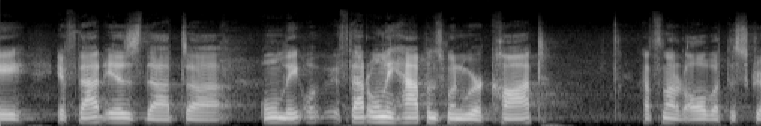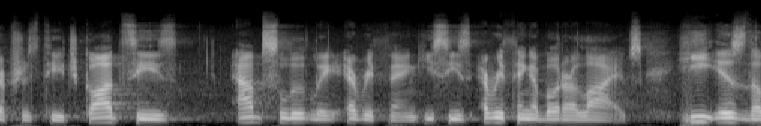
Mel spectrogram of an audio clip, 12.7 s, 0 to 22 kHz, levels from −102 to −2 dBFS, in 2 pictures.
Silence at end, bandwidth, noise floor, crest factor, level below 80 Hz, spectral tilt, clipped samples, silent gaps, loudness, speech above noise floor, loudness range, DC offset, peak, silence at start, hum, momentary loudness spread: 0 s; 11.5 kHz; -62 dBFS; 28 dB; -80 dBFS; -3 dB/octave; under 0.1%; none; -28 LUFS; 34 dB; 6 LU; under 0.1%; -2 dBFS; 0 s; none; 13 LU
